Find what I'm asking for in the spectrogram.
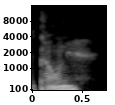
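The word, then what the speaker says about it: koan: There's this Buddhist cone. Is that how you say it? Cone? – Yeah, the cone.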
